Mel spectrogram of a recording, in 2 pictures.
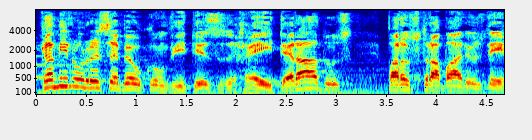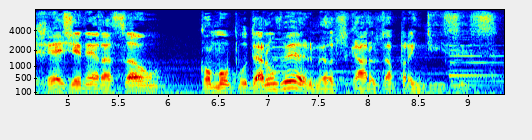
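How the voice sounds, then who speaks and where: A man's voice: lowish voice, very animated, unhurried, vocal fry, darkish tone, heavily acted. A man playing a solemn spiritual mentor, declaiming to his pupils in a dramatized audiobook. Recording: muffled, music behind.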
